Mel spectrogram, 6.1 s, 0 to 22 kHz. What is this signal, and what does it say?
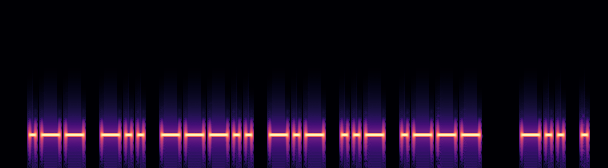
Morse code, heard as a keyed tone, about 21 wpm, 700 Hz. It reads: WD8KUJ DE
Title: USA Callsign DE Callsign 20wpm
